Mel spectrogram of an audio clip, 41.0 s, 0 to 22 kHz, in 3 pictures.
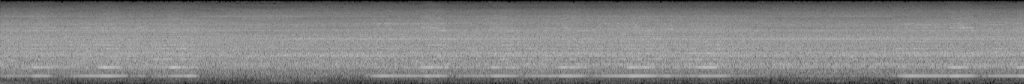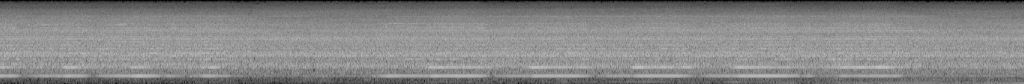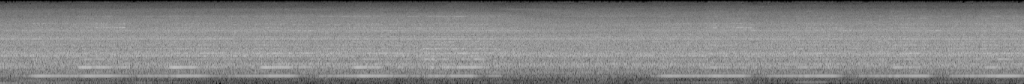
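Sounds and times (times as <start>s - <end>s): cnc router spindle cutting: 0.0s - 40.9s.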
